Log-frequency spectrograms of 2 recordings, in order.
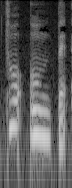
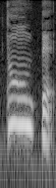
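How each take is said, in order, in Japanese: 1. 最初の音節のあとに少し区切れがあります。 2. 区切れなしで続けて言います。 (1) "トとオを切って発音するような気持ちで" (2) "トンペのように発音しないよう気をつけてください"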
